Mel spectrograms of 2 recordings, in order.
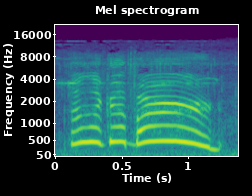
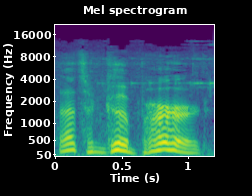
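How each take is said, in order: First: Squeaky falsetto praise, slow; sing-song high praise for a good bird. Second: Said in the usual way. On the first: Real, not acted. Praising the hawk on the glove.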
